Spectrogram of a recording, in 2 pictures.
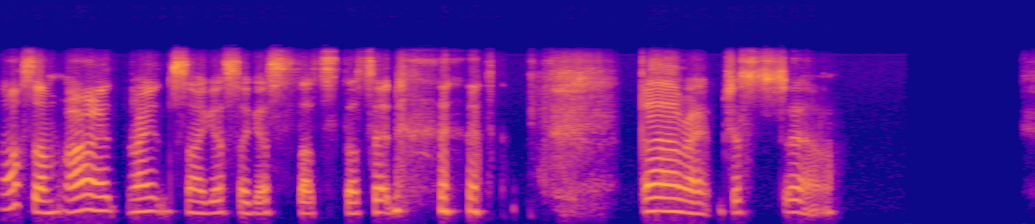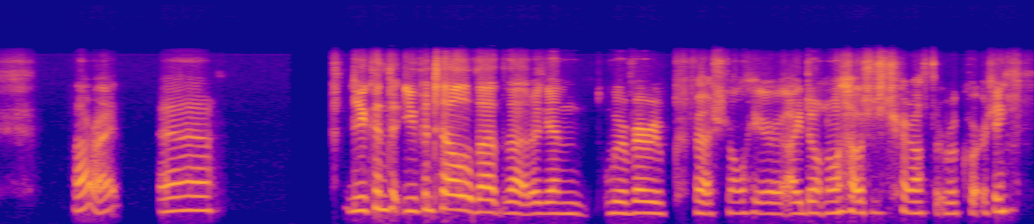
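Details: Male speaker with a self-described awful stutter; stuttering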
